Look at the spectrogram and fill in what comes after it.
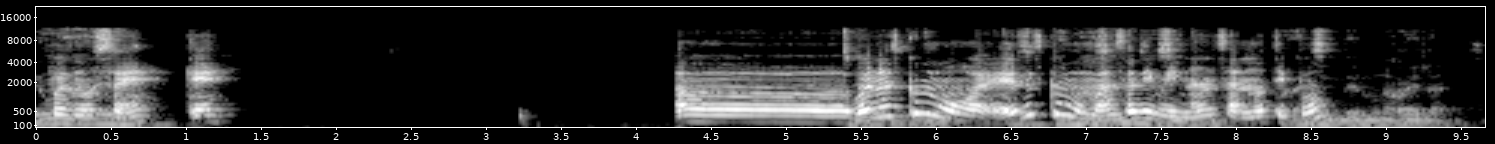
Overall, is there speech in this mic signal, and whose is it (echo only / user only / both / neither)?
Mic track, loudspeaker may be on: both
